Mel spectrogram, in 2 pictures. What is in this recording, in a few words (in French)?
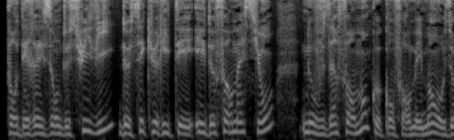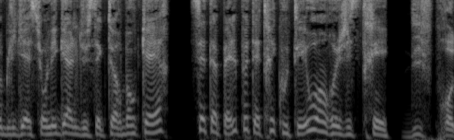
Annonce Predecroche; E-Monetique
